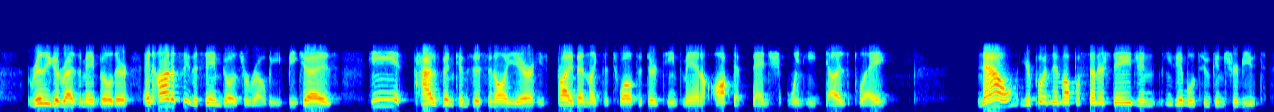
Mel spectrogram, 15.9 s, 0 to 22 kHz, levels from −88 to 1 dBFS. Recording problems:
phone-call audio; nothing above 4 kHz

